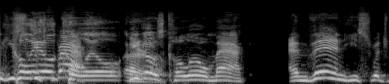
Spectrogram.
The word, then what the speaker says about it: Khalil: They did their thing, and he said it's Khalil Mack, not Khalil Mack.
